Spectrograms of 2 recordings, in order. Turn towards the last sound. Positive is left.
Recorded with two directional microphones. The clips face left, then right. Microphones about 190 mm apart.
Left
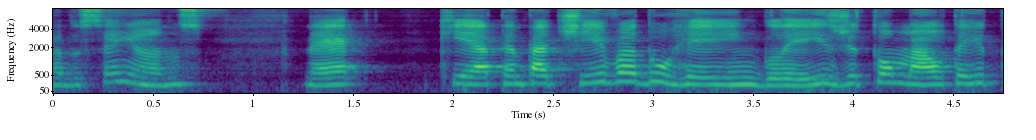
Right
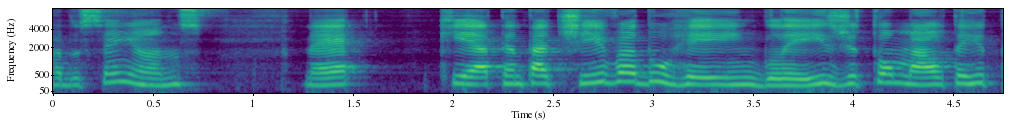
turn(degrees=-25)  # may be behind; listen again after turning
